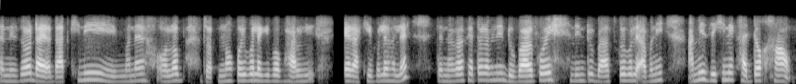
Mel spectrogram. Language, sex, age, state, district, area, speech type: Assamese, female, 45-60, Assam, Dibrugarh, rural, conversation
